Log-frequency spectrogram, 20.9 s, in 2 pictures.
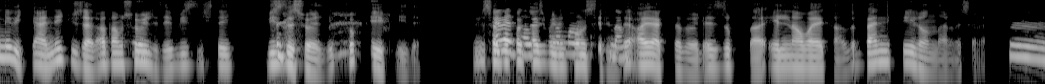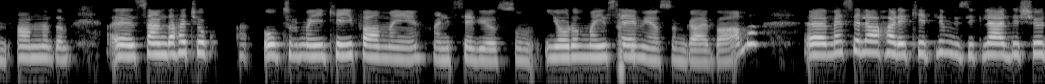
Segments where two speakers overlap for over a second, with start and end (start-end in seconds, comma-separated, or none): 4.9-6.3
